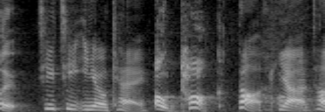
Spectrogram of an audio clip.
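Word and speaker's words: tteok: rice cakes right how do you say it duck how do you spell it t-t-e-o-k oh talk talk how are you yeah okay exactly now what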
